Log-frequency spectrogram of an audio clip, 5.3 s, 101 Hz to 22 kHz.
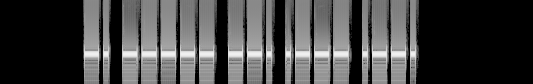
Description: Morse code, heard as a keyed tone, about 25 wpm, 700 Hz. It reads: N0GJP
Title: USA Call Signs - 2x Character Spacing - 25wpm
